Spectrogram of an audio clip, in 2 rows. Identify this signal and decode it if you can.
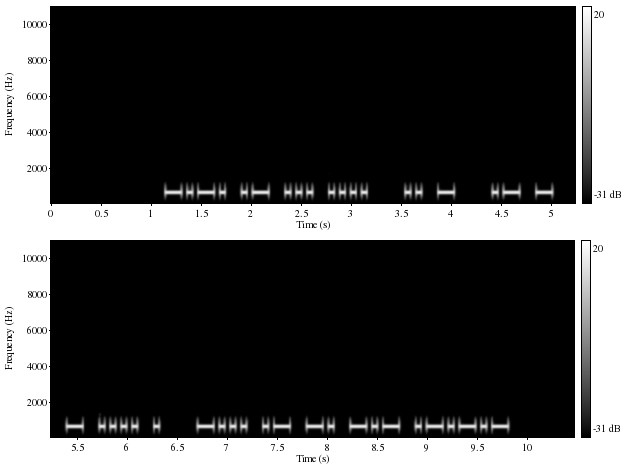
Morse code, heard as a keyed tone, about 22 wpm, 700 Hz. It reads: CASH IT AT THE BANK.
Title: Sentences from Top 1000 Words - Review Part 5 - 22wpm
